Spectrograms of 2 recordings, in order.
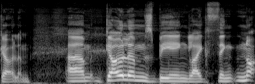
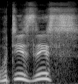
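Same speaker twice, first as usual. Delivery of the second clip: put-on Nordic accent, pitched up; 7 semitones higher than usual. In a scene asking about dragons and incriminating evidence, attempted Nordic accent. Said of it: "I'm trying to do Nordic".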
